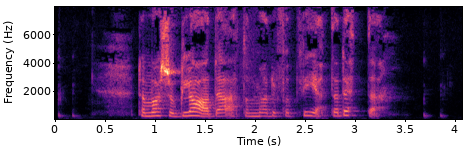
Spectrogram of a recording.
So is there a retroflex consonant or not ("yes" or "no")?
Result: yes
